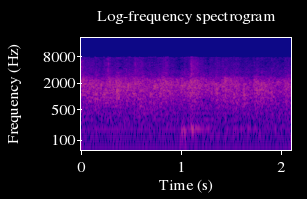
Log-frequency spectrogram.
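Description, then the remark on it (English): A roaring round of applause sound effect: dense, steady clapping of a large crowd, loud and continuous with a hissy wash of many hands clapping at once, no voices standing out. “Let me give her another roaring round of applause right now.”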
